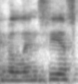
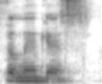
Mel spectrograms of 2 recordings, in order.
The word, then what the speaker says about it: Valincius: I used to say Valincius, but it's Valincius. 6 innings.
